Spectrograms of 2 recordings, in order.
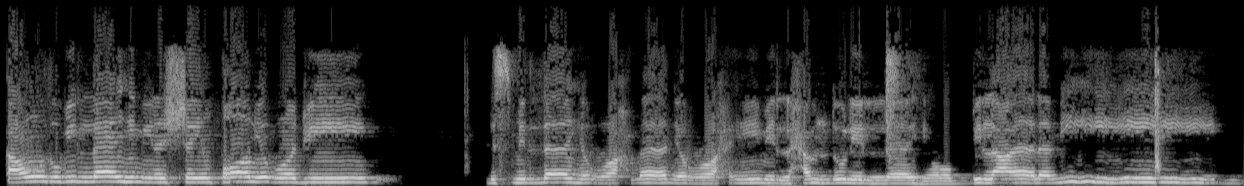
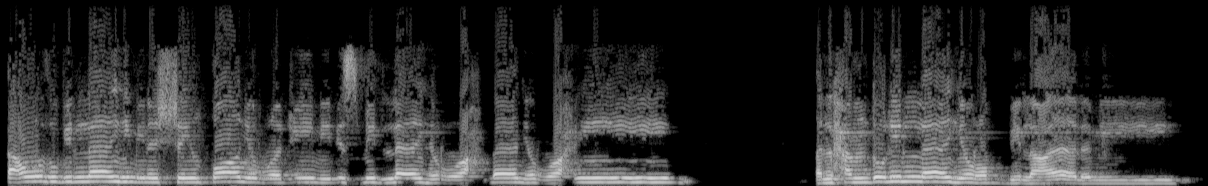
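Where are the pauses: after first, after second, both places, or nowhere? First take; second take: after first; after second. First: There is a pause only after the first phrase. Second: There is a pause only after the second phrase. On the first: "يعني قف على الأول وهو التعوذ" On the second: "يعني صل البسملة بالتعوذ وقف على البسملة"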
